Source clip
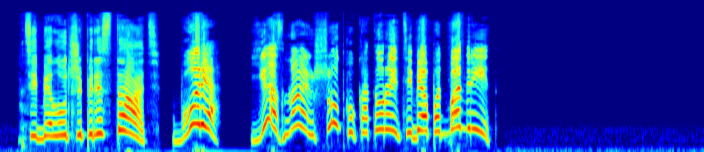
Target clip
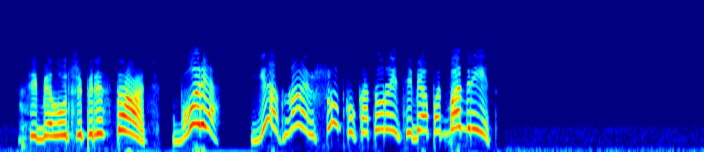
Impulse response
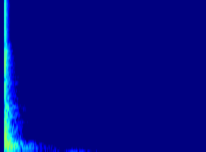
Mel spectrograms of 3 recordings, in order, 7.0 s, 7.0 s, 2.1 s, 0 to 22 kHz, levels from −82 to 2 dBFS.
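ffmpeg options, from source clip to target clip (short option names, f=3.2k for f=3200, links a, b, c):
-filter_complex "[0:a]lowpass=f=2k:w=0.5412,lowpass=f=2k:w=1.3066,asplit=3[a][b][c];[a]afade=t=out:st=2.05:d=0.02[d];[b]acompressor=threshold=-22dB:ratio=3,afade=t=in:st=2.05:d=0.02,afade=t=out:st=4.43:d=0.02[e];[c]afade=t=in:st=4.43:d=0.02[f];[d][e][f]amix=inputs=3:normalize=0"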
